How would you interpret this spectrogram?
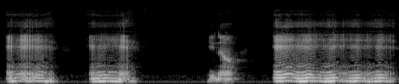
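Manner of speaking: put-on high, loud baby 'eh eh' noises; a baby trying to talk, calling out 'eh'; baby babble. Baby in the crib calling to wake his parents, high babble. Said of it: "it's just coming out like".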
